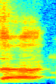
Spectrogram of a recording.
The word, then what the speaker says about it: pozole: No, if you look up chicken, I believe it's Pozole, and it's pronounced pozole for all you fucking gringos out there.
